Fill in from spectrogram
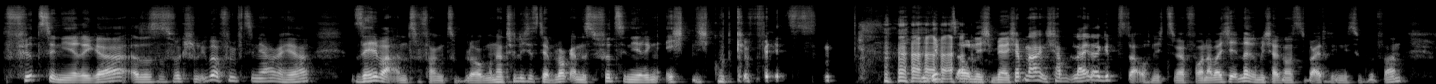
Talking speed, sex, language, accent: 235 wpm, male, German, German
